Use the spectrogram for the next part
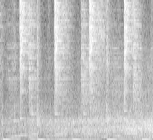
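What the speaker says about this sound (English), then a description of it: "oh, bloody cars." Cars pass on a road near a converted school bus roof deck, a steady drone of several passing vehicles with low rumbling whooshes rising and falling every half second or so over background noise.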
